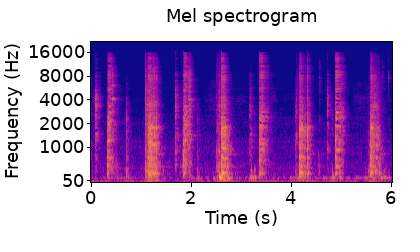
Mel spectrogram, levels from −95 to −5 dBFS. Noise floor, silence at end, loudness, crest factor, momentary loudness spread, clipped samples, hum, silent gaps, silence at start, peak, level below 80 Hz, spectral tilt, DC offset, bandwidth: -56 dBFS; 0.05 s; -34 LUFS; 22 dB; 22 LU; under 0.1%; none; none; 0 s; -14 dBFS; -56 dBFS; -4.5 dB/octave; under 0.1%; 16.5 kHz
